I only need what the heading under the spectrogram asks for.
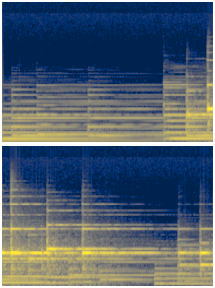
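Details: Gentle piano music with sustained chords and a slow melody, with no birdsong or other animal sounds.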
